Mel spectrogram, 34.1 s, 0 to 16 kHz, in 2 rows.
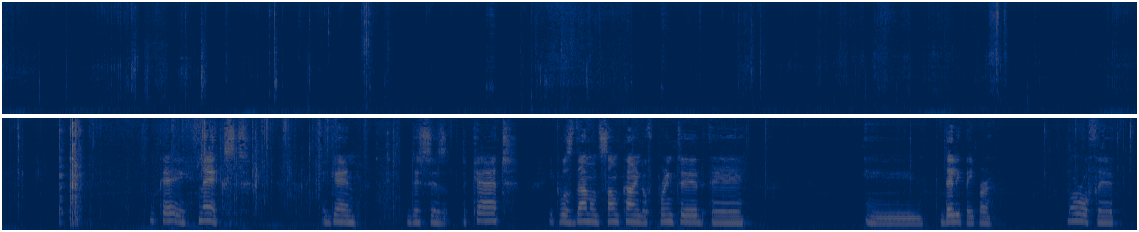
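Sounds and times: paper rustling: 18.3s - 23.0s.

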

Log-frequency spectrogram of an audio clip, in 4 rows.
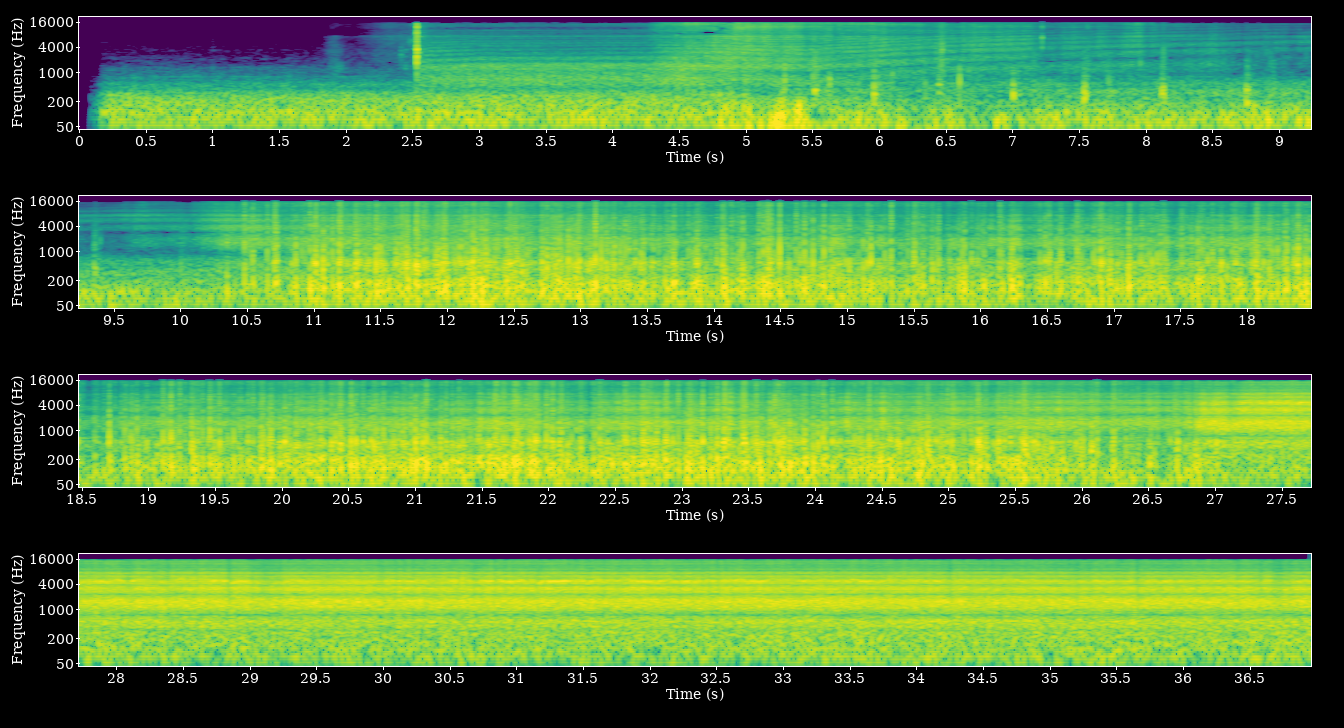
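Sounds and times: firework crackling: 2.4s - 36.9s
firework fountain hissing: 2.4s - 36.9s.

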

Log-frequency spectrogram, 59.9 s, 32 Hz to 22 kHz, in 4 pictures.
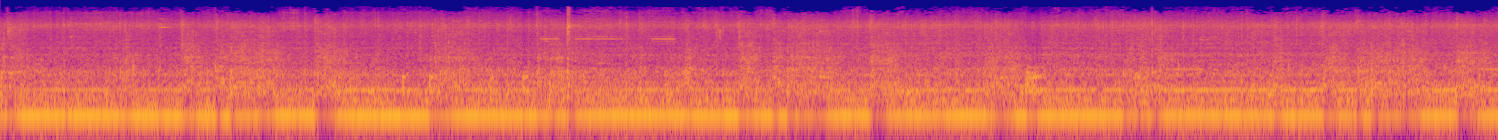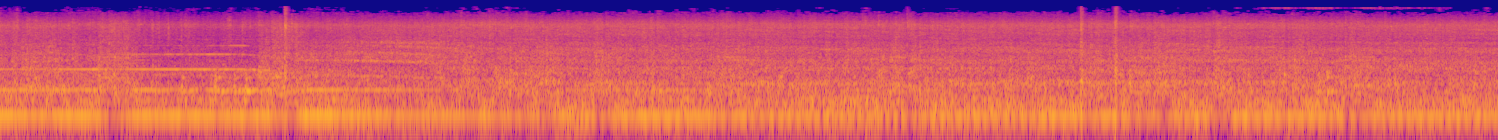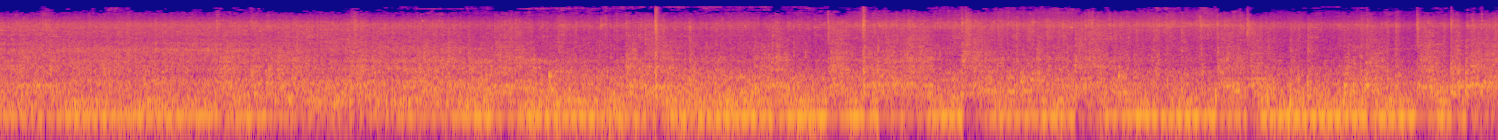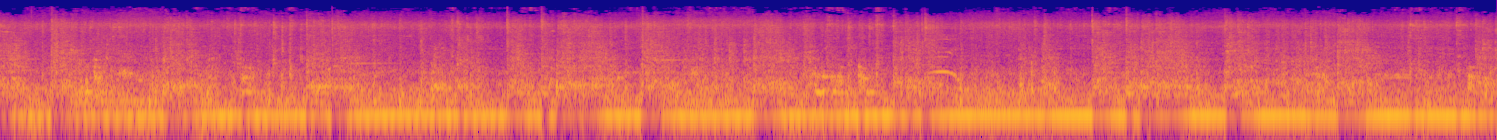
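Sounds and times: machine engine humming: 0.0s - 59.9s.

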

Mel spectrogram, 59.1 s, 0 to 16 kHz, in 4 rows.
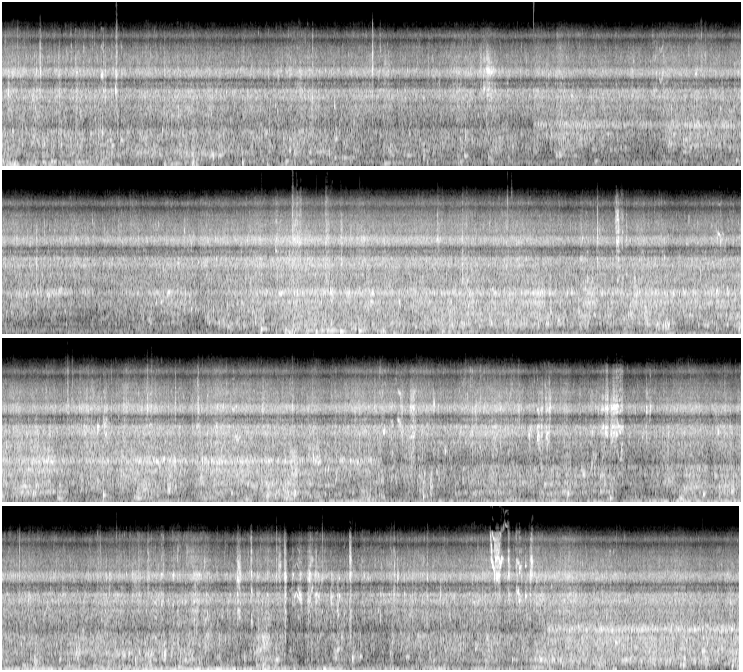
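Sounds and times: underwater gurgling and bubbling: 0.0s - 59.0s
steady tone: 10.3s - 38.1s.

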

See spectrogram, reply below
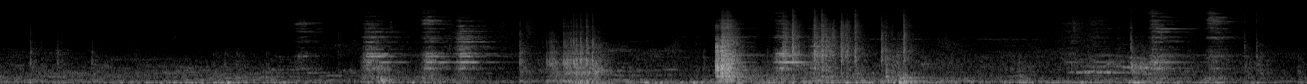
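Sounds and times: sliding door rollers rumbling: 7.2s - 12.5s.

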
